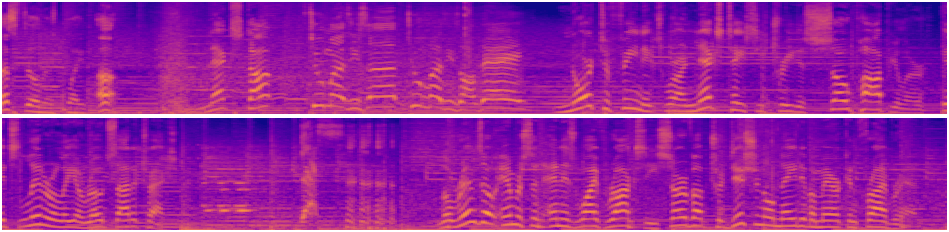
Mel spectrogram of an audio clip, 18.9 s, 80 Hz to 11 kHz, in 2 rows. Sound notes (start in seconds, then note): 11.4 honking; 12.6 chuckling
